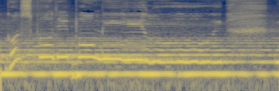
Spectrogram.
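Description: Orthodox church chant music: a steady low drone held under a gliding, ornamented melody line. A short hiss comes in near the end.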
